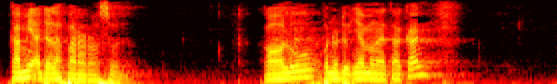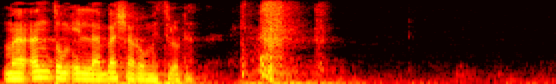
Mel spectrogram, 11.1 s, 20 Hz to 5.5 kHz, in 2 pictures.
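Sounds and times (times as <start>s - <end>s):
speech: 0.1s - 1.4s, 2.6s - 4.6s, 5.6s - 7.6s
breath trailing after a sneeze: 4.4s - 4.8s
person sneezing: 8.0s - 9.0s.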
